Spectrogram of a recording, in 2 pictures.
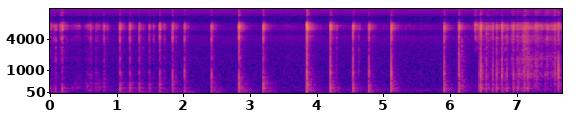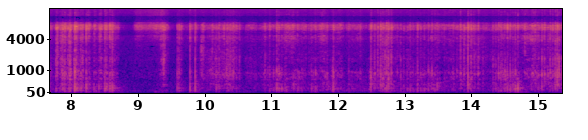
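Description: A bamboo door is tapped with a run of quick, dry, sharp taps that die away almost instantly. The tapping then gives way to steady tracing and scratching across its surface, with no voice.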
